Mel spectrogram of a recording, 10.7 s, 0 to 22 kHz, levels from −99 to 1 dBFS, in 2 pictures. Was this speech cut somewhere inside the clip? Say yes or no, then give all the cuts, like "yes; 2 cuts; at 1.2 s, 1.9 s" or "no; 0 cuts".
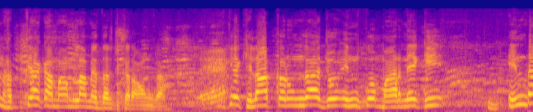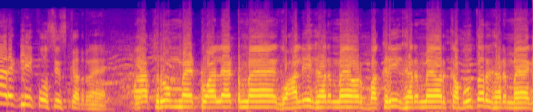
yes; 2 cuts; at 2.3 s, 6.7 s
